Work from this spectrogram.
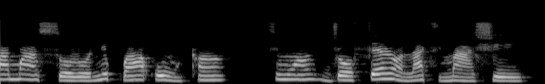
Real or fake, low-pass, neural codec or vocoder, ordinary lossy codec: fake; 7.2 kHz; codec, 16 kHz, 8 kbps, FreqCodec, larger model; none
